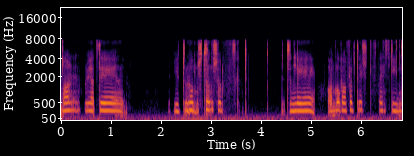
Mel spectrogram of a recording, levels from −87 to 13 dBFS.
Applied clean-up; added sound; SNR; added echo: neural diffusion model UNIVERSE++.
